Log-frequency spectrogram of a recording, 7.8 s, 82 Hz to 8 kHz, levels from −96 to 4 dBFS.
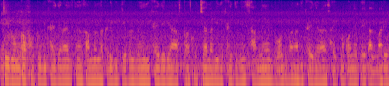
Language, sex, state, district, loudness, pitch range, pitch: Hindi, male, Andhra Pradesh, Guntur, -37 LUFS, 110-115 Hz, 110 Hz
